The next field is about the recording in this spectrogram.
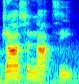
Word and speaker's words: Schnatter: But fuck Papa John's Pizza and that nigga, whatever his name is, I can't pronounce his name, John Schnatter? – Doesn't matter. – Damn, Schnatter. There we go. John Schnatter.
